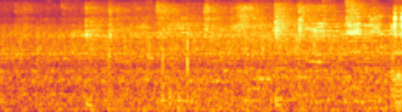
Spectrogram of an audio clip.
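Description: Motorcycle engine running steadily at low town speed, a low pulsing hum heard from the rider's position.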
